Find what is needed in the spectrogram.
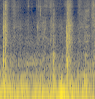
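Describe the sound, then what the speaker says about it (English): Close, soft riffling and tapping of a deck of cards being shuffled by hand, a few brief papery flutters over a low background hum. "just kind of shuffle on the cards"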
